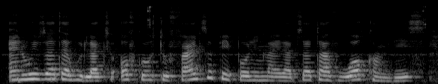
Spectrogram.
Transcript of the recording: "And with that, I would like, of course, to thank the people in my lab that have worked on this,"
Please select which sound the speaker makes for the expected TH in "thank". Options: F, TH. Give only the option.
F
